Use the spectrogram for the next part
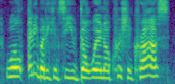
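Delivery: loud, indignant call; voice from crowd. A narrator's reading. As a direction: call out reproachfully over the hubbub. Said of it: "comes from a hubbub of voices".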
